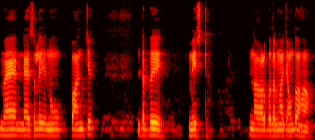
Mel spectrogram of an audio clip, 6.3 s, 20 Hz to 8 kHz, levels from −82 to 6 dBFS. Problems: background conversations at intervals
